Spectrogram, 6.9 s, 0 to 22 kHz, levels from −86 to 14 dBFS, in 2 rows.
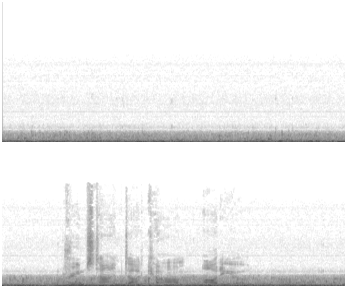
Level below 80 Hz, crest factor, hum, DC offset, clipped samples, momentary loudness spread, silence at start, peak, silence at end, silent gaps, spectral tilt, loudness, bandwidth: -32 dBFS; 14 dB; none; under 0.1%; under 0.1%; 5 LU; 0 s; -12 dBFS; 0 s; none; -8 dB/octave; -27 LUFS; 13 kHz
